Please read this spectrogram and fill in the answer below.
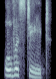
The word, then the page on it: overstate: Indian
